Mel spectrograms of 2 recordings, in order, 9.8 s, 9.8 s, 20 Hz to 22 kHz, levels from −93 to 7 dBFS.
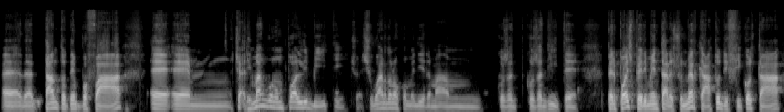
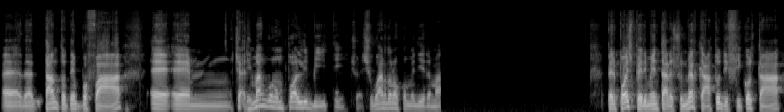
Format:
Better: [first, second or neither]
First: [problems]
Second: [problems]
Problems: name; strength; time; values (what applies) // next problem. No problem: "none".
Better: first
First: none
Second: audio cutting out; at 5.5 s for 2 s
